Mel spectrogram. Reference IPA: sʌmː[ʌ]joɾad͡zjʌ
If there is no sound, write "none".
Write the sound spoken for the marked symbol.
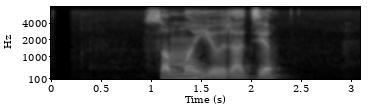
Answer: ʌ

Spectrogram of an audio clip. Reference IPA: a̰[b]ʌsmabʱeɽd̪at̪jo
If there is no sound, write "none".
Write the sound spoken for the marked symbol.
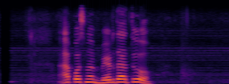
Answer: p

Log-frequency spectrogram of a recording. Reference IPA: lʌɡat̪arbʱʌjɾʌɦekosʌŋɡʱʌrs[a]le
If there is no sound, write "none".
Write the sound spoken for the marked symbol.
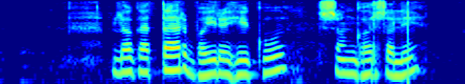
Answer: ʌ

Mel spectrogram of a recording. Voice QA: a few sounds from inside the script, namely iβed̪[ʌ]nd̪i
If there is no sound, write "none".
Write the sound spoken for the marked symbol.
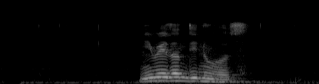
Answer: ʌ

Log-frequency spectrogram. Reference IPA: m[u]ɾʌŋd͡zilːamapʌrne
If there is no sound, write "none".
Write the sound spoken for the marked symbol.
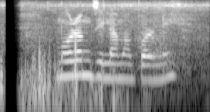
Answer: o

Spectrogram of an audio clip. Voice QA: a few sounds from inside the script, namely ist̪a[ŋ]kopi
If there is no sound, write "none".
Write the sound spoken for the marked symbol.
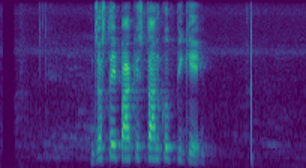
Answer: n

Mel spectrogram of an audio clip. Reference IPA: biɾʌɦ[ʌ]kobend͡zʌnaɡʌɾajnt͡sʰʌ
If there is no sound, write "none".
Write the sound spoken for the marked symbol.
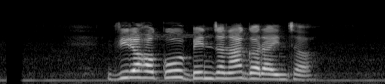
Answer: ʌ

